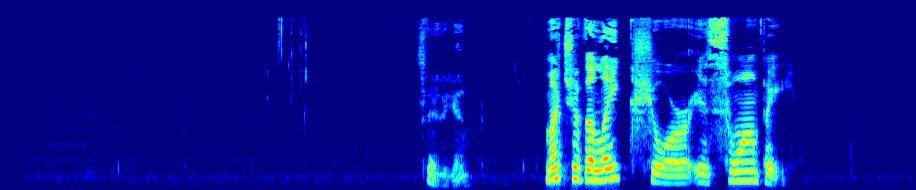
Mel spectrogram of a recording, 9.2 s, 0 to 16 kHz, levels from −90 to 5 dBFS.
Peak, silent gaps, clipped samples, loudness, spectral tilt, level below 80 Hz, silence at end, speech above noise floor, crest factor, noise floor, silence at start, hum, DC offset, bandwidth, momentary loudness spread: -6 dBFS; none; under 0.1%; -26 LUFS; -2.5 dB/octave; -86 dBFS; 1.4 s; 55 dB; 26 dB; -82 dBFS; 4.2 s; none; under 0.1%; 11.5 kHz; 23 LU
